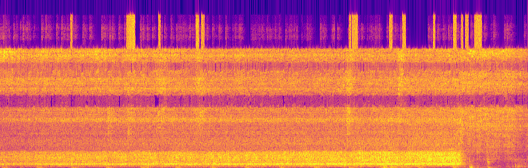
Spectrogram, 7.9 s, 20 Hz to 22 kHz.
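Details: Breville Barista Express BES870 after seal replacement: loud, steady steam hiss over quick pump pulse about four beats a second until shut off; pump at full, strong pressure, healthy steam.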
